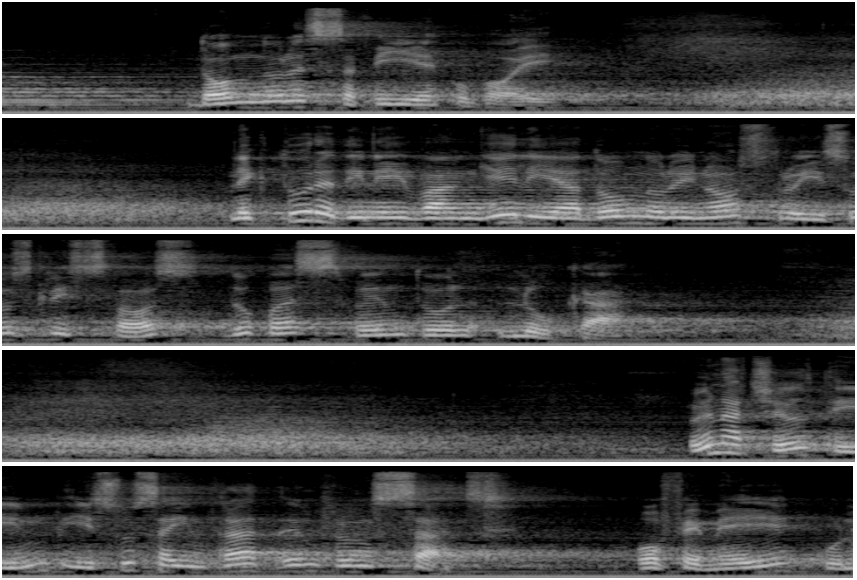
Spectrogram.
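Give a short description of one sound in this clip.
A middle-aged man speaks calmly through a microphone, echoing in a large hall.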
